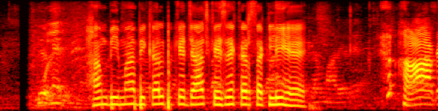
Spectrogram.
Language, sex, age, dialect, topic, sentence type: Magahi, male, 18-24, Western, banking, question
